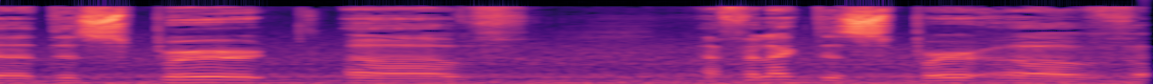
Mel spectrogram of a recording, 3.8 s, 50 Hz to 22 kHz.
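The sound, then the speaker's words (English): Steady road hum fills a car's interior as it is driven home, a low, even rumble running beneath a voice that talks almost continuously. “got off work just a little while ago, and I'm on my way home. And like 90% of my podcast I do it in my car on the way home.”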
